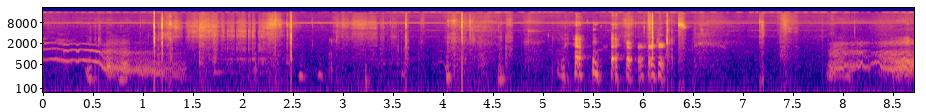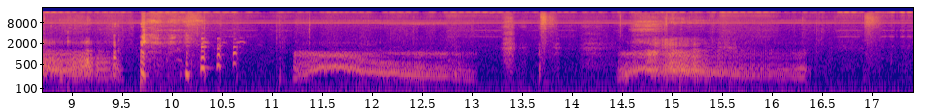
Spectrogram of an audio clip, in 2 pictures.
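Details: Kitten named Kiki, very protective of anything given to her, especially food, growling over it: rough, drawn-out growls in several bursts of one to two seconds in the second half, with clicks and rustling handling noises between them.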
